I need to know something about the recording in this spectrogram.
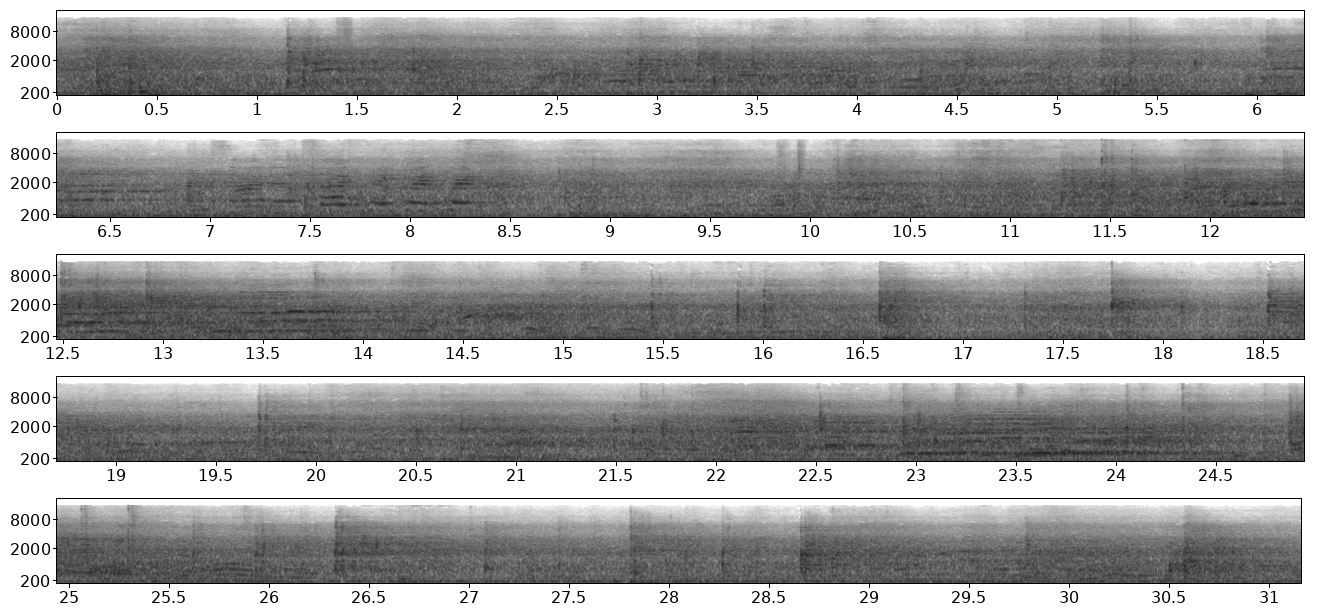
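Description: Ice hockey rink ambience: voices of spectators and players talking and calling out across the echoing rink, with scattered sharp clacks of sticks and puck.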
